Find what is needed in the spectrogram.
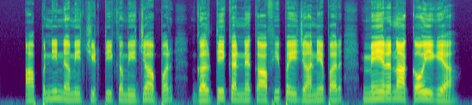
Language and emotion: Dogri, sad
